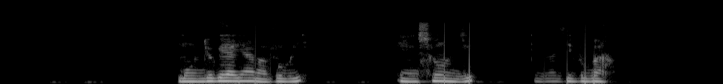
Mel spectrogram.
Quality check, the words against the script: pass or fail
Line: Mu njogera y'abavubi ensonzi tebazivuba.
pass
